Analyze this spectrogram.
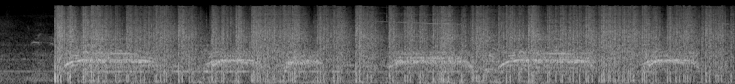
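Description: A lit string of firecrackers, thrown over the top of an outhouse door, goes off in a dense, continuous barrage of sharp, rapid pops that stays loud throughout.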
